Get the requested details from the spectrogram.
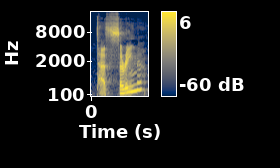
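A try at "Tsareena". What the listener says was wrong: Serena. I've always said the T is what's it called? Silent.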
